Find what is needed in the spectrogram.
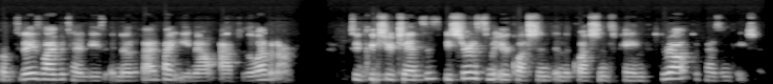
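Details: Adult female speaker; normal speech.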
